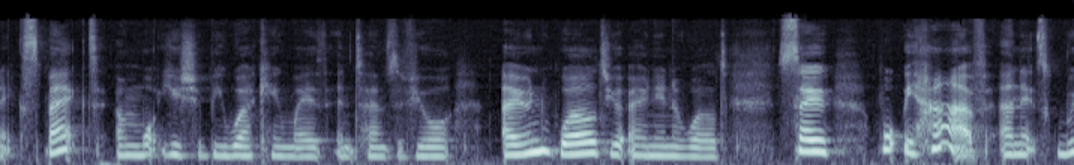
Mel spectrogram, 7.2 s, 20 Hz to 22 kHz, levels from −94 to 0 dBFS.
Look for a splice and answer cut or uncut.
cut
